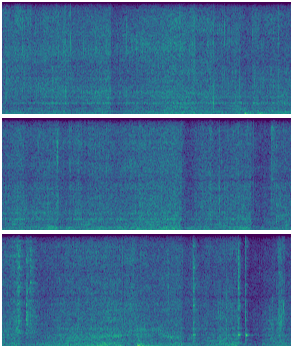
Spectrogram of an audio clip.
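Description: Sliced onions sizzling in hot oil in a stainless steel pot, a steady frying hiss. A few clicks and knocks come in the last three seconds, as a spatula starts to stir the onions.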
